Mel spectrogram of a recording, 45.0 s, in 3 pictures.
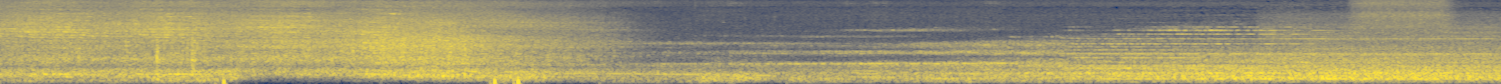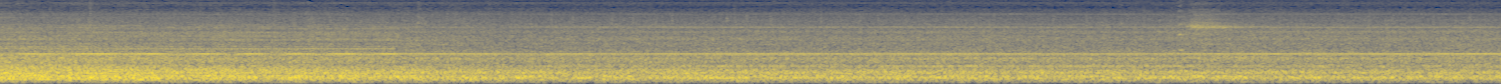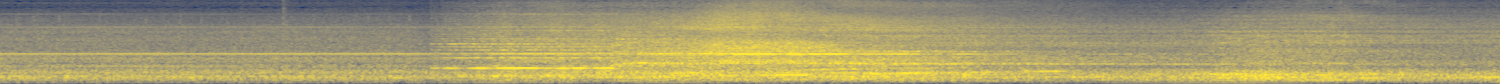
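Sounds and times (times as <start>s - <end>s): train wheels rumbling on rails: 0.0s - 6.2s.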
